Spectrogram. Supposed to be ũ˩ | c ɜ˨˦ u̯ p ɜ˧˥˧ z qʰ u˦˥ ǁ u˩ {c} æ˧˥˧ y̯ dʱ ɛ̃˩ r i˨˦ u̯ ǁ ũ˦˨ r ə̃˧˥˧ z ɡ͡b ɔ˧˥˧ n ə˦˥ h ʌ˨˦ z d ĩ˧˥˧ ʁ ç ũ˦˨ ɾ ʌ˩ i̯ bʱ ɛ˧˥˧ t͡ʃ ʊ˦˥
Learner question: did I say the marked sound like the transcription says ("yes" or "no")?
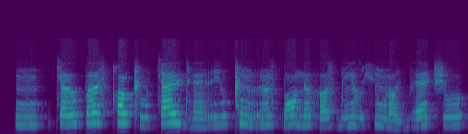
yes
